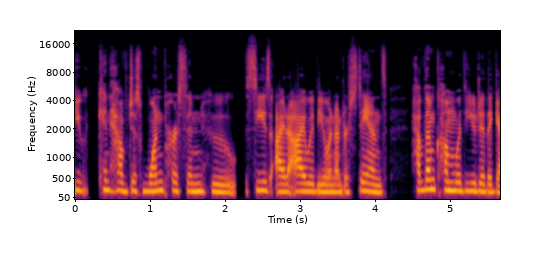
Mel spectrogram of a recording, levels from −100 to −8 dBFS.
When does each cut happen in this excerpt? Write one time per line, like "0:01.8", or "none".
none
